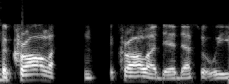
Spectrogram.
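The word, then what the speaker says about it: Kroil: And it's pronounced Crawl. Crawl, Crawl, whatever. I call it Crawl, like crawling, but Crawl. – It's like it's oil with a K and an R. Crawl.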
